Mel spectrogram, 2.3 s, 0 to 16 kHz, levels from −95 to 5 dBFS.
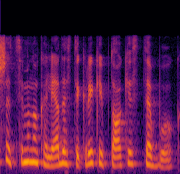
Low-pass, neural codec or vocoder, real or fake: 7.2 kHz; none; real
